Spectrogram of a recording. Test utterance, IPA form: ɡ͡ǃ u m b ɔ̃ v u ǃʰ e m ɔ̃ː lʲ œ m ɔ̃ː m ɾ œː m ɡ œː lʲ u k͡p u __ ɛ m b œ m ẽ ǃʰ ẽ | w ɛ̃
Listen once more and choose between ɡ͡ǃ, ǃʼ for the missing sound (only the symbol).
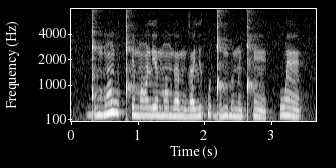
ɡ͡ǃ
